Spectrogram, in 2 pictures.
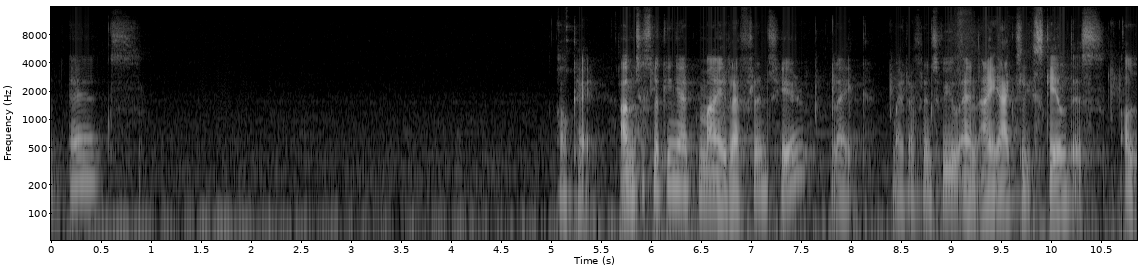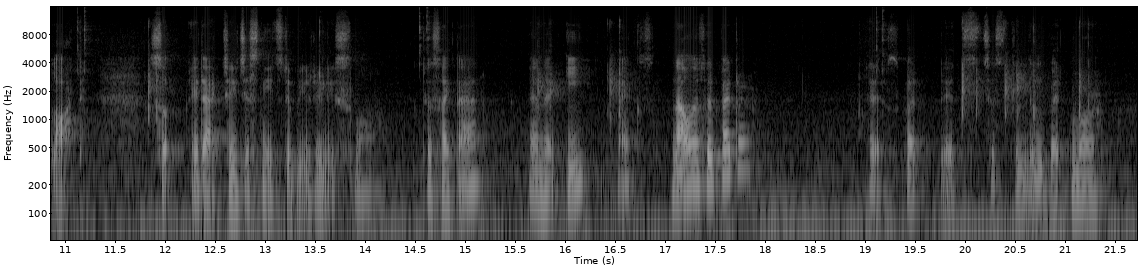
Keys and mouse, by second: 7.8 ctrl+z, 8.4 ctrl+z, 10.6 g, 11.8 s, 15.7 e, 20.0 ctrl+z, 20.4 ctrl+z, 21.1 s.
